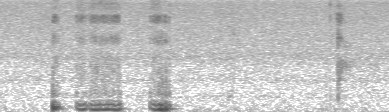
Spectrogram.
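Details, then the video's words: Sleeping bulldog snoring and percolating like an old coffee maker: low rumbling snorts, one short burst then a longer rattling breath and another burst, with a faint click near the end in a quiet indoor room. "Snoring & Percolating"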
